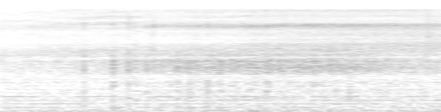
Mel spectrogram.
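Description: A drag on a Drop Dead rebuildable dripping atomizer: a faint, steady hiss of air drawn through its restrictive airflow.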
